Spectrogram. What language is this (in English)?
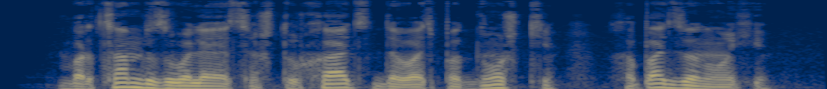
Belarusian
